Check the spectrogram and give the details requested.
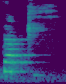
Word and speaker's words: tapis: Attention, il y a une lettre muette à la fin, donc on ne doit pas la prononcer. Un tapis.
